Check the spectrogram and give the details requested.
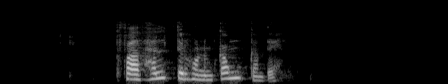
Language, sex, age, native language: Icelandic, female, 30-39, Icelandic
